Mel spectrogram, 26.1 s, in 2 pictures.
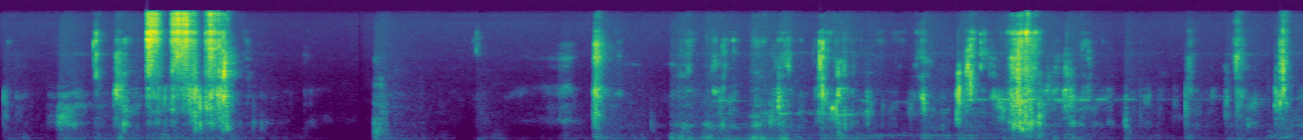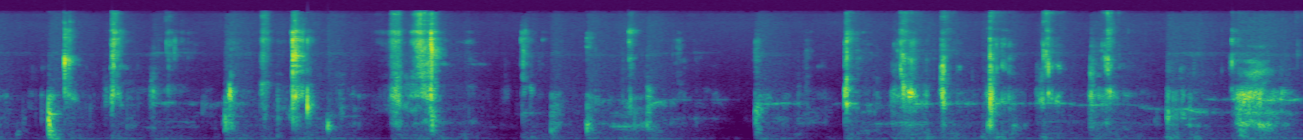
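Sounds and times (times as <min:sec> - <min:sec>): wet chewing and lip-smacking: 0:06.0 - 0:17.6, 0:20.6 - 0:25.8.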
